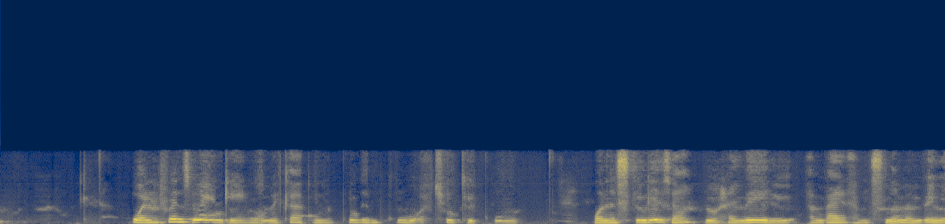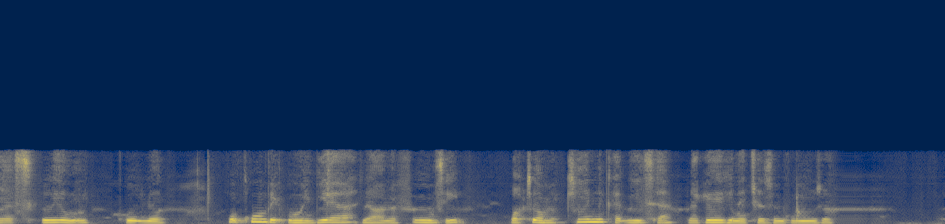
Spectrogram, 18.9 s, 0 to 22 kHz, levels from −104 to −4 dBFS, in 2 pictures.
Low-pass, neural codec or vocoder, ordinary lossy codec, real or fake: 7.2 kHz; codec, 16 kHz, 1 kbps, FreqCodec, larger model; MP3, 64 kbps; fake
